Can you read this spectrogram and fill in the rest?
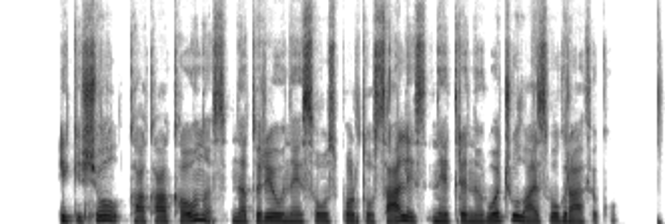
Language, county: Lithuanian, Marijampolė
